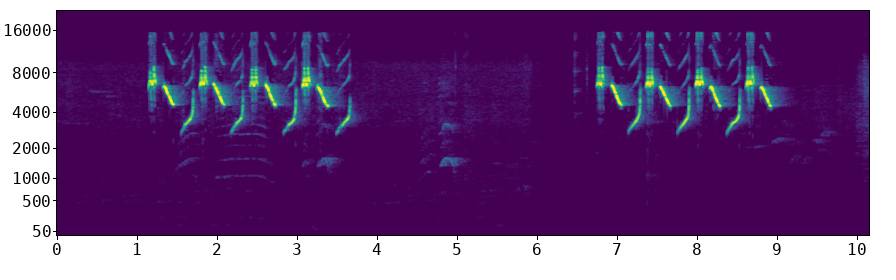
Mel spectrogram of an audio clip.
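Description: Cinereous tit (gelatik batu) singing: two bouts of a high, quickly repeated two-note phrase, about two phrases a second, each bout a few seconds long with a pause between.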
